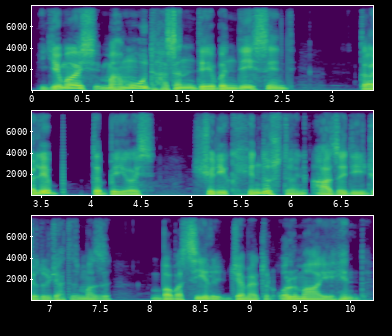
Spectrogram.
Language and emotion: Kashmiri, neutral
